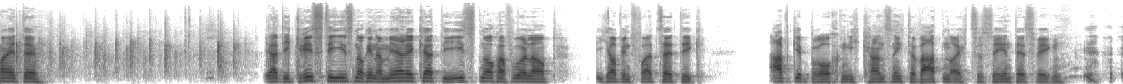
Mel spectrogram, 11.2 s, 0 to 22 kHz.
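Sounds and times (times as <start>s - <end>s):
speech: 0.0s - 0.6s, 2.6s - 7.1s, 7.7s - 11.2s
crowd applauding: 0.0s - 2.6s.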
